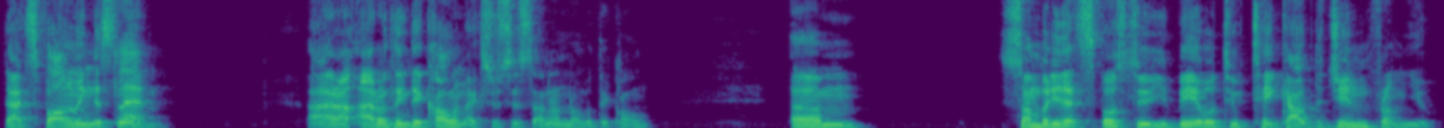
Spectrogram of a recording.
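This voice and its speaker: A man's voice: mid-range voice, expressive, brisk, long pauses, fairly bright tone. A man from the United States speaking in a casual interview as a guest, candid and rambling, often stopping to correct himself.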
